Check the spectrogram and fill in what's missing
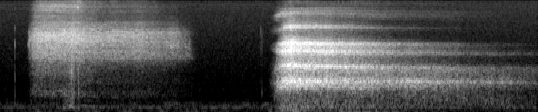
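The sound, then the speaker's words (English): A slow, deep, intentional breath drawn in through the mouth for a couple of seconds, a short pause, then a long, full exhale that fades gradually. Clear, with no talking. “And so again, the type of breathing I'm talking about today is deep, intentional breathing.”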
